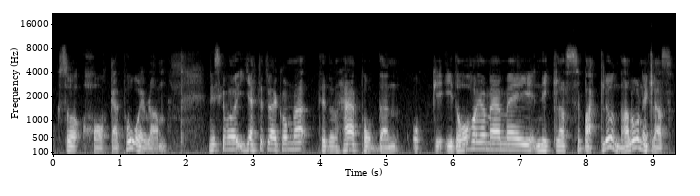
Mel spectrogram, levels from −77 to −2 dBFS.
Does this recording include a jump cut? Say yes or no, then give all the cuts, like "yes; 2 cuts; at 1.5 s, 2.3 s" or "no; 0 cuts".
no; 0 cuts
